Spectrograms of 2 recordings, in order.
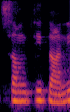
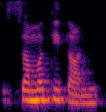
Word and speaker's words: samatitani: It is not samtitani, it is samatitani. Okay, ma is full.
